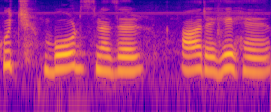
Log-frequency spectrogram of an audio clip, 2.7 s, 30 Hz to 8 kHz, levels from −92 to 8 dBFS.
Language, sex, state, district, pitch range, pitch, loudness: Hindi, male, Himachal Pradesh, Shimla, 235-270 Hz, 245 Hz, -15 LUFS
